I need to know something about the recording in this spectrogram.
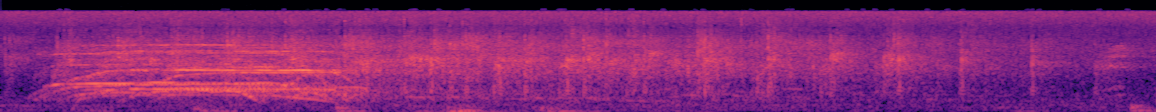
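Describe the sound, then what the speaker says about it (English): A crowd at an awards ceremony claps and cheers for silver medal winners, loud at first with a brief whistle-like tone, then settling into quieter scattered applause. "a big round of applause for the silver medal winners"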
